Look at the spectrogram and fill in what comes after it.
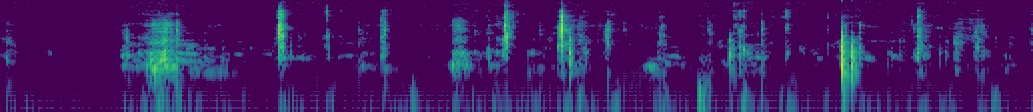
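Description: Close-miked chewing and biting of masala chicken and rice: irregular wet mouth clicks and small crunches. A denser burst comes about a second in, and a sharp, loud click a little past six seconds.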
